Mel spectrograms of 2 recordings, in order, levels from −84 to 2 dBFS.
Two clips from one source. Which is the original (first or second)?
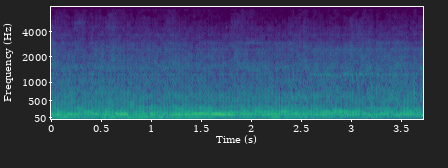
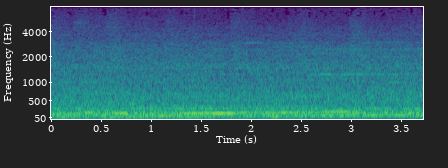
second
